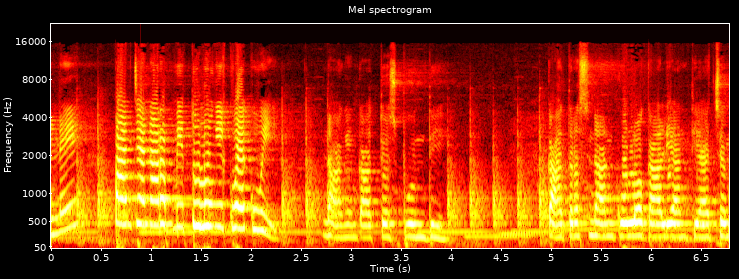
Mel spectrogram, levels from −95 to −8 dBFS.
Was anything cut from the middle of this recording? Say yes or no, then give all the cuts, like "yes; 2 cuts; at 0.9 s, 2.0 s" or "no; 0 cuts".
yes; 1 cut; at 1.7 s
